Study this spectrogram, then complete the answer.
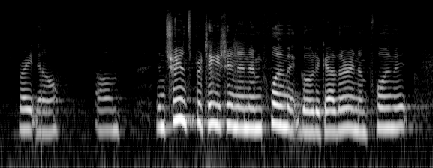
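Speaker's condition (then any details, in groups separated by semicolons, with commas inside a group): Cerebral palsy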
